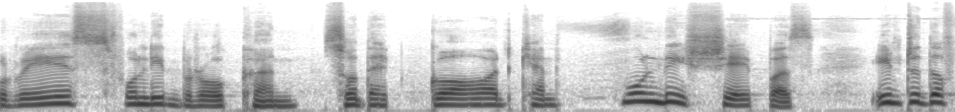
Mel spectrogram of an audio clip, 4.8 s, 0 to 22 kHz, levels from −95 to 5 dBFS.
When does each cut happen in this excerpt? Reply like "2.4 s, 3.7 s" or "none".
1.5 s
